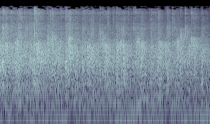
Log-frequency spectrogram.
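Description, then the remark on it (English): An audience at a summer shiur claps steadily for the organizer of the shiurim, a dense, continuous patter of many hands at a fairly loud, even level for a few seconds, with no voices standing out. “She certainly deserves a round of applause.”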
